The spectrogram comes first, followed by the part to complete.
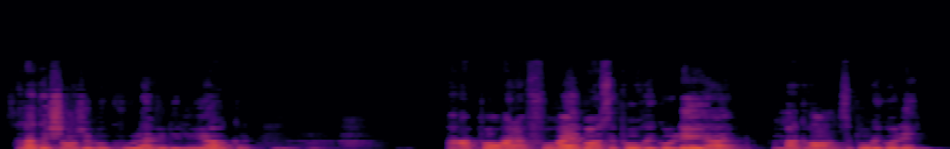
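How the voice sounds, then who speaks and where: A man with a low voice and a moderate pace hosts a casual live stream from his home in Europe. Chatty and teasing, he greets his viewers by name.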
